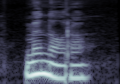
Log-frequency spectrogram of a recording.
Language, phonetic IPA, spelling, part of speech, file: Polish, [mɛ̃ˈnɔra], menora, noun, LL-Q809 (pol)-menora.wav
